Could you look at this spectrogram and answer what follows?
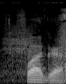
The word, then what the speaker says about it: foie gras: Foie gras.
